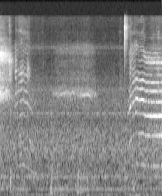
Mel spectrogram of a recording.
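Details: Cat giving thin, high-pitched meows: one falling call at the very start and another, rising then falling, near the end, separated by a quiet stretch with a soft background hum.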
